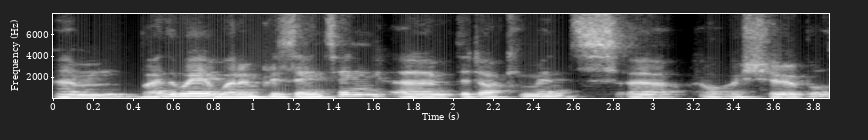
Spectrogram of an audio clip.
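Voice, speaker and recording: In a South African accent, a man speaks at a moderate pace, somewhat breathy, with fairly even intonation. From South Africa (Johannesburg). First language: Afrikaans. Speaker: product designer. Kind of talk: webinar presentation. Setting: live online stream. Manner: hesitant, many fillers.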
